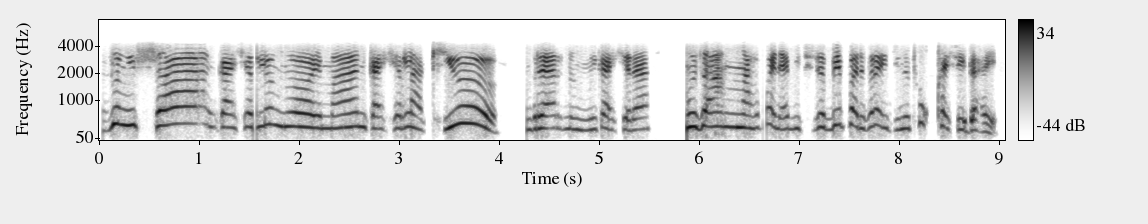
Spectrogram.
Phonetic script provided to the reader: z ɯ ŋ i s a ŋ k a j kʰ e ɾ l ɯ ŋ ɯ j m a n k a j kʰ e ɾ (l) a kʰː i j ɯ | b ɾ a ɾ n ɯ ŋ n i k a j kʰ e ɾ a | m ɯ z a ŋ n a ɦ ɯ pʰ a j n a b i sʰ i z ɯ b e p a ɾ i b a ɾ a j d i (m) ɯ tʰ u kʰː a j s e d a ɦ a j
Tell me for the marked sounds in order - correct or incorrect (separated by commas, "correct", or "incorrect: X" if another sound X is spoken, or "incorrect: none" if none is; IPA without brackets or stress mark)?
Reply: correct, incorrect: n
